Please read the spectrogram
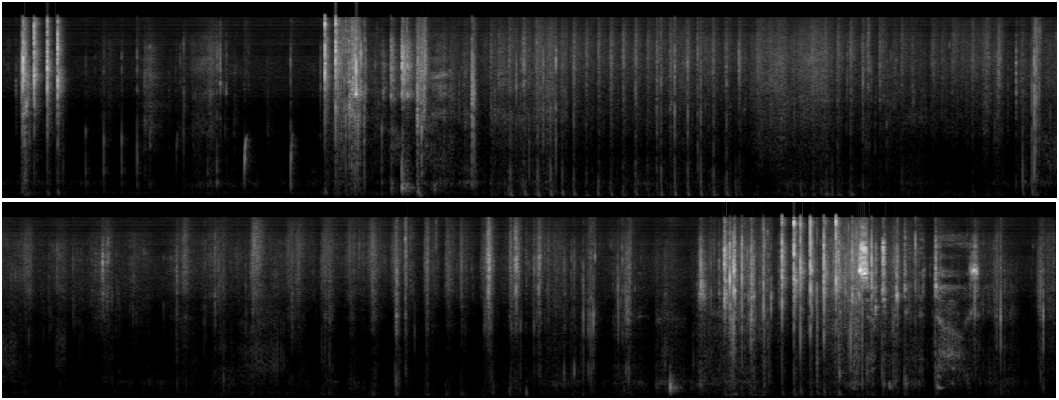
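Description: Gloved hands rubbing, scratching and crinkling over a bare foot and ankle: a dense run of small crackles and clicks, loudest in bursts about four seconds in and again near the end.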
